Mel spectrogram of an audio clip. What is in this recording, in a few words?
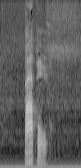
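"papel", Dutch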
